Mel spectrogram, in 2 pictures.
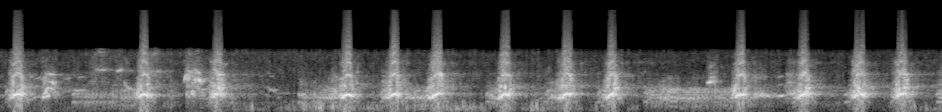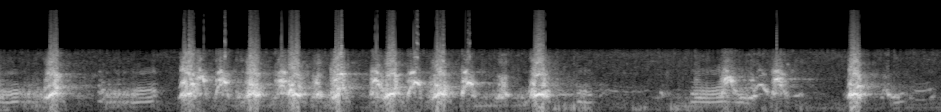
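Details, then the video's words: Several dogs bark continuously, sharp overlapping barks coming in rapid runs, with short whines and yips between them and barely any pause across the stretch. "Dogs barking"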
